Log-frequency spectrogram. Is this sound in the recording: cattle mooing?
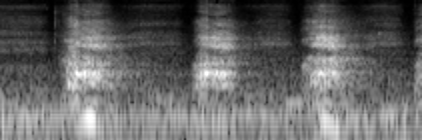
no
